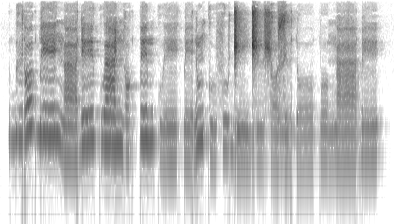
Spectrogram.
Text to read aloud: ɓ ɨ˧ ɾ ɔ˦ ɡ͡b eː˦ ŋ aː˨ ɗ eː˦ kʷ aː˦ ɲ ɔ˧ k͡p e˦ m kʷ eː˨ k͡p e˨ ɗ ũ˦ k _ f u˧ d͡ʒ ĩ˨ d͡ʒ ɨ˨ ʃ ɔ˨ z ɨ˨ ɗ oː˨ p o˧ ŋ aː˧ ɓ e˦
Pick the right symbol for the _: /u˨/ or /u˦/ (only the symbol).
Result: u˨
